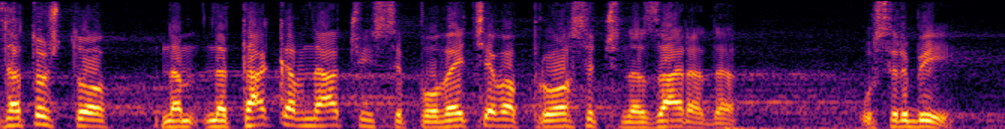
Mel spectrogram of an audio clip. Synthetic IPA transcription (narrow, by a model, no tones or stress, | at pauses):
zat̪o̞ʃt̪o̞ | namnat̪akaʋnaːt͡ʃinse̞po̞ʋe̞t͡ɕaːʋapɾo̞ːse̞t͡ʃnazaɾad̪a̰ | usr̩biḭ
